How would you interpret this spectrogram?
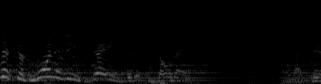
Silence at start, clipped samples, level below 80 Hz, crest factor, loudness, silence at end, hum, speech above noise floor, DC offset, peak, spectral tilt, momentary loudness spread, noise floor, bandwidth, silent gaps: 0 s; under 0.1%; -70 dBFS; 18 dB; -50 LUFS; 0 s; 60 Hz at -65 dBFS; 19 dB; under 0.1%; -32 dBFS; -6.5 dB/octave; 18 LU; -71 dBFS; 7.6 kHz; none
